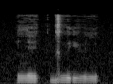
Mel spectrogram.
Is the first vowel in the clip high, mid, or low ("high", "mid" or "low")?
mid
